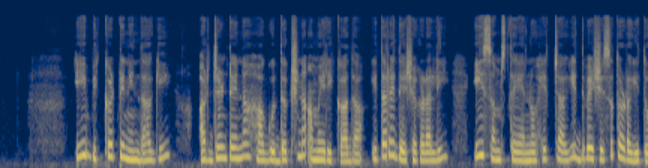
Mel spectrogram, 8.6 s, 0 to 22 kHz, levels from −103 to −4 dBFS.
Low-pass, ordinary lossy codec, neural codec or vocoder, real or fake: 14.4 kHz; AAC, 96 kbps; none; real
